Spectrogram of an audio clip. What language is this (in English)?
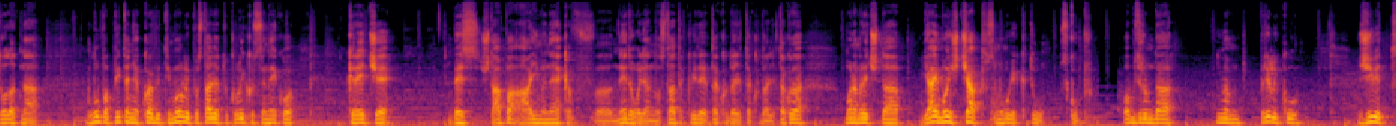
Croatian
